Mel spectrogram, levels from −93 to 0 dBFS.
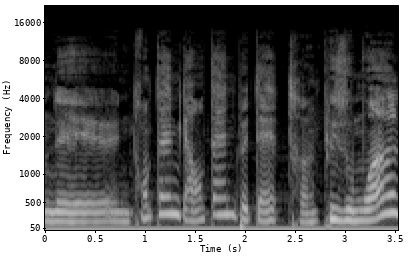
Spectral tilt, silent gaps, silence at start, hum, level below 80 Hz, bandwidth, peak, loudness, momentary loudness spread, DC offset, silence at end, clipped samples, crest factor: -6 dB/octave; none; 0 s; none; -48 dBFS; 13.5 kHz; -16 dBFS; -31 LUFS; 9 LU; 2%; 0 s; under 0.1%; 14 dB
